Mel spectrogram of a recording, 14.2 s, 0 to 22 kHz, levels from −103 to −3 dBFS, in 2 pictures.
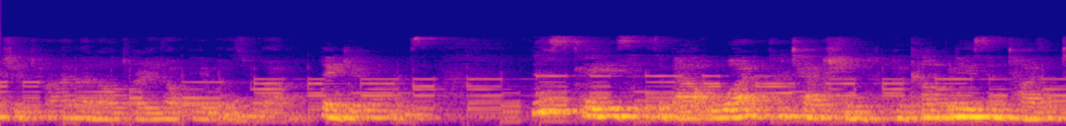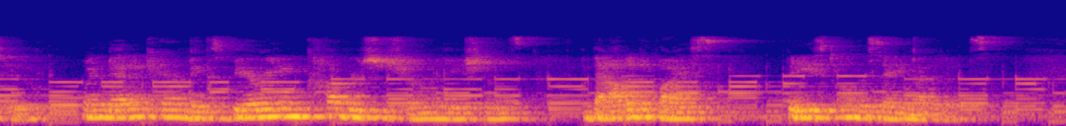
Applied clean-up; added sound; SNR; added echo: none; Organ; 17 dB; reverberation time 0.9 s.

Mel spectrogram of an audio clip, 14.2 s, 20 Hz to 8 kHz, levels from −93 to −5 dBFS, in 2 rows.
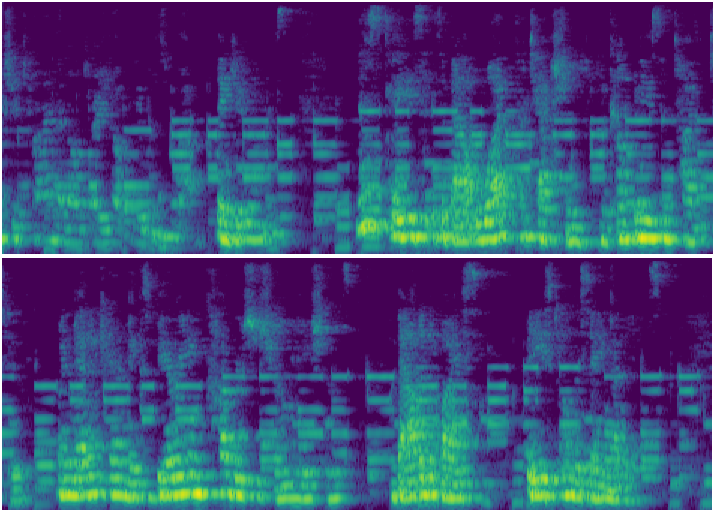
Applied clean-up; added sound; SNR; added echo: classical method WPE with log-MMSE.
